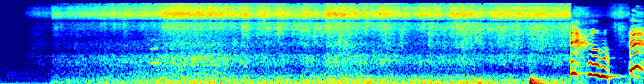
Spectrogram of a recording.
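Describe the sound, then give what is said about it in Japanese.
Warm water pours over a body in a bath, a steady, even hiss of spraying water that runs for about five seconds before stopping. “こうして温かいお湯を浴びて体ほぐれたら、きっと気持ちも上向きになるわ。”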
